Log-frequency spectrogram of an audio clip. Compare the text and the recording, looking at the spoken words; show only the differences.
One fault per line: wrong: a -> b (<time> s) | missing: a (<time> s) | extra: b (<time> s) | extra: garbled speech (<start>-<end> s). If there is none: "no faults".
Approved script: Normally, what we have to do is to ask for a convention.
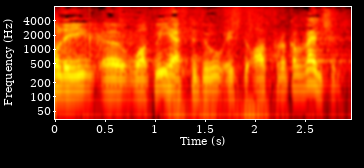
no faults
